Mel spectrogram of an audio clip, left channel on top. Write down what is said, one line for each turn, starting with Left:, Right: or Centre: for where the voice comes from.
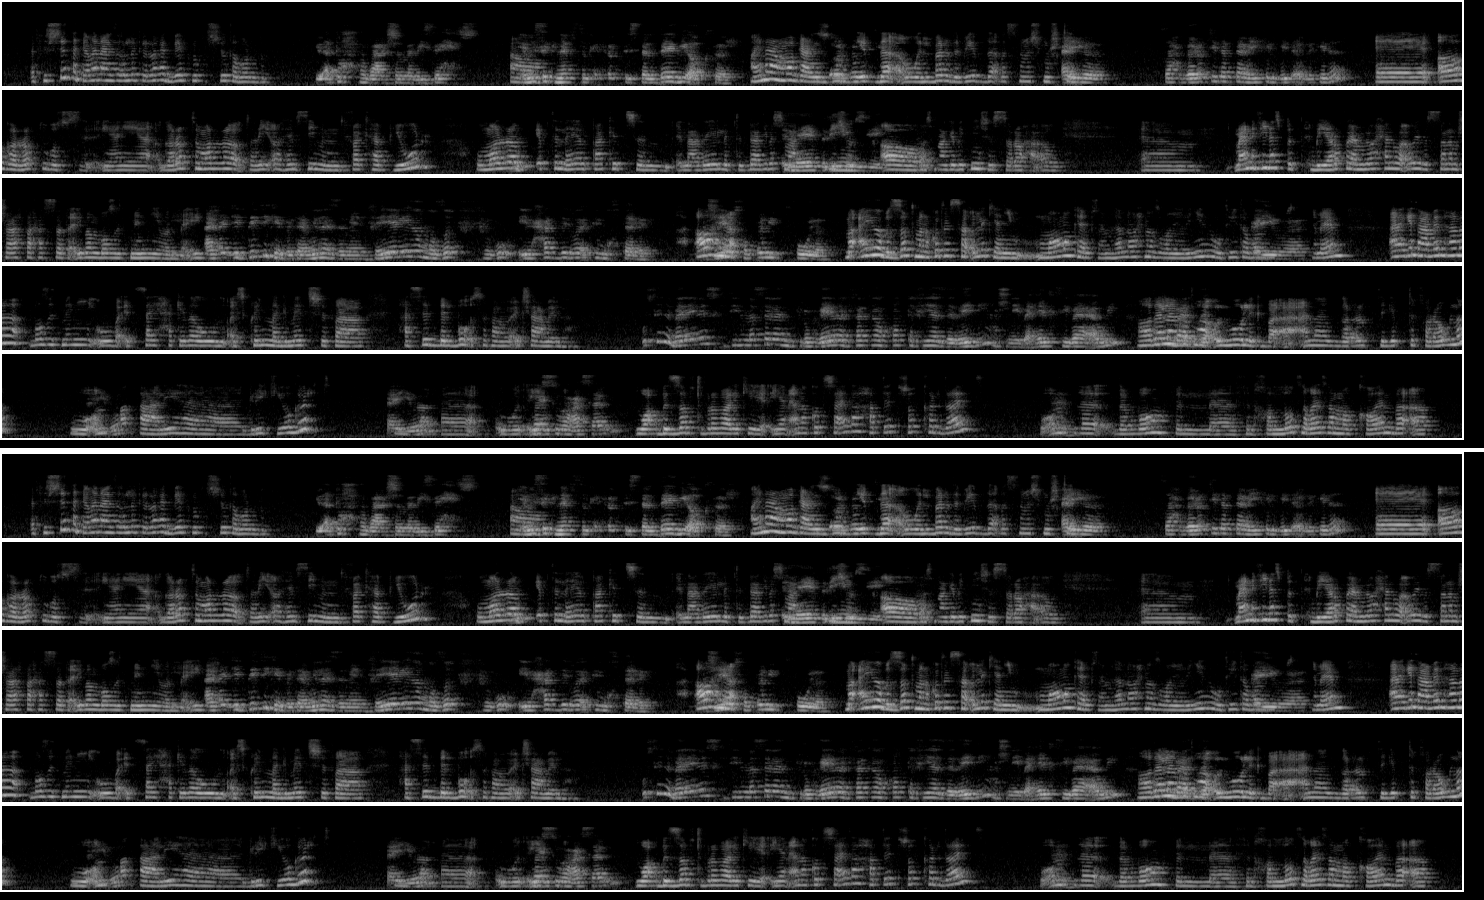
Right: <laughs> في الشتاء كمان عايزة اقول لك الواحد بياكله في الشتاء برضو
Centre: يبقى تحفه بقى عشان ما بيسحش
Right: اه
Centre: يبقى ماسك نفسه كده فبتستمتعي بيه اكتر
Right: اي نعم وجع الزور
Centre: طب جربتي
Right: بيبدأ والبرد بيبدأ بس مش مشكلة
Centre: ايوه صح جربتي طب تعمليه في البيت قبل كده
Right: اه, آه جربته بص يعني جربت مرة طريقة هيلسي من فاكهة بيور ومرة
Centre: مم.
Right: جبت اللي هي الباكتس ال- العادية اللي بتتباع دي بس
Centre: اللي
Right: ما عجبتنيش
Centre: هي دريم
Right: الس-
Centre: دي
Right: اه
Centre: صح
Right: بس ما عجبتنيش الصراحة قوي آم، مع ان في ناس بت... بيعرفوا يعملوها حلوة قوي بس انا مش عارفة حاسة تقريبا باظت مني ولا ايه
Centre: انا جدتي كانت بتعملها زمان فهي ليها مذاق في بقي لحد دلوقتي مختلف
Right: اه
Centre: عشان
Right: هي
Centre: هي بتفكرني بطفوله
Right: ما ايوه بالظبط ما انا كنت لسه هقول لك يعني ماما كانت بتعملها لنا واحنا صغيرين وتيتا برضو
Centre: ايوه
Right: نفس الكلام انا جيت اعملها انا باظت مني وبقت سايحه كده والايس كريم ما جمدش فحسيت بالبؤس فما بقتش اعملها
Centre: بصي انا بلاقي ناس كتير مثلا تروح جايبه الفاكهه وحاطه فيها زبادي عشان يبقى هيلثي بقى قوي
Right: ما هو ده
Centre: ممكن
Right: اللي انا
Centre: بقى
Right: كنت
Centre: الزبادي
Right: هقوله لك بقى انا جربت
Centre: اه
Right: جبت فراوله وقمت
Centre: ايوه
Right: حاطه عليها جريك يوجرت
Centre: ايوه
Right: و- ويعني
Centre: بس وعسل
Right: و- بالظبط برافو عليكي يعني انا كنت ساعتها حطيت سكر دايت وقمت
Centre: مم.
Right: ضرباهم في ال- في الخلاط لغاية لما القوام بقى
